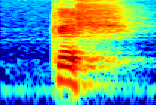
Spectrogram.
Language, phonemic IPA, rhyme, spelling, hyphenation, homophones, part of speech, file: Dutch, /kɛʃ/, -ɛʃ, cash, cash, cache, noun / adjective / verb, Nl-cash.ogg
- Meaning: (noun) cash; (adjective) in coins and bills/notes; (verb) inflection of cashen: 1. first-person singular present indicative 2. second-person singular present indicative 3. imperative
